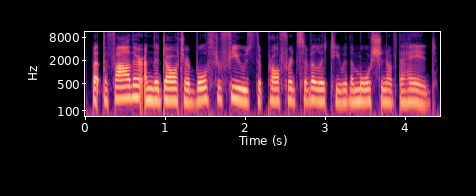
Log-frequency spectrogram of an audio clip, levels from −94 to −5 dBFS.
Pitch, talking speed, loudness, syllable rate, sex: 180 Hz, 230 wpm, -18 LUFS, 6.4 syllables/s, female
